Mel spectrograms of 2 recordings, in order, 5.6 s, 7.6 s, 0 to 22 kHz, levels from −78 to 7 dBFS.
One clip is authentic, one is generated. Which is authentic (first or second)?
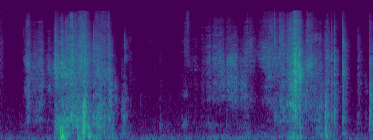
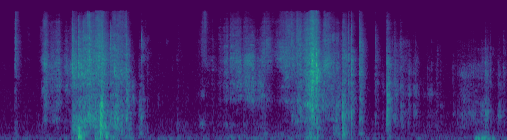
first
